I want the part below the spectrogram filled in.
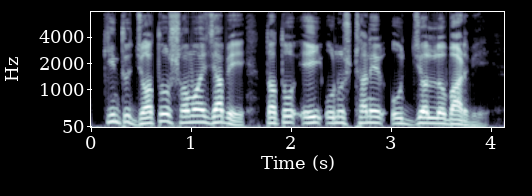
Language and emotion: Bengali, neutral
